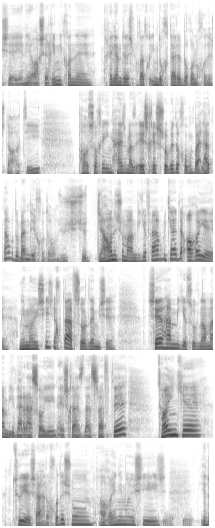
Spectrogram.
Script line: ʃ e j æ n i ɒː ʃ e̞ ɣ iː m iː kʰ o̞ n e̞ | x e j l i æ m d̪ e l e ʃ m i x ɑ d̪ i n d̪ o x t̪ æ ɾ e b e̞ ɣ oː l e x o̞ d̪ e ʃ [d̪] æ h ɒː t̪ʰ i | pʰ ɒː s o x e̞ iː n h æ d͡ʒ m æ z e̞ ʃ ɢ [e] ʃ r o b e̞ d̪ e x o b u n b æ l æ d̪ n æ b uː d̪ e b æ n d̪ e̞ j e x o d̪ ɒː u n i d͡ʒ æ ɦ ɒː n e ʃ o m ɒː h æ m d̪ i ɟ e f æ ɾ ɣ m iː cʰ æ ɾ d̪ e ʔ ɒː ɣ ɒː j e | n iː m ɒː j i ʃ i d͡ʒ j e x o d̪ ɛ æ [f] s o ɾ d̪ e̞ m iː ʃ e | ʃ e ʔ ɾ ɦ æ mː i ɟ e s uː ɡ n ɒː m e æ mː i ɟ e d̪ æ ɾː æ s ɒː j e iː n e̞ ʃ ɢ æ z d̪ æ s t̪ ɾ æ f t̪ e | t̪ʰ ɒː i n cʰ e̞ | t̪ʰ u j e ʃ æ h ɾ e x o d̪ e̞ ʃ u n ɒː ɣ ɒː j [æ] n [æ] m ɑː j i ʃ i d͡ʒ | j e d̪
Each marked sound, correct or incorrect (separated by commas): correct, correct, correct, incorrect, incorrect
